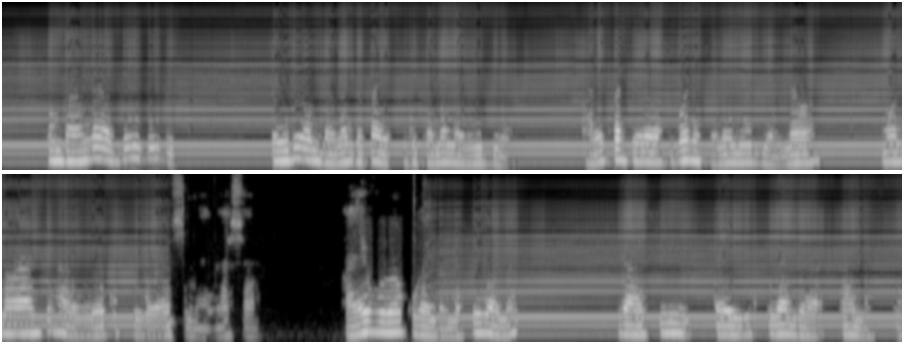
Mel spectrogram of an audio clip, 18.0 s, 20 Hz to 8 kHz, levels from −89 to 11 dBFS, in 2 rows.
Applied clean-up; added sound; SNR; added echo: neural mask model RNNoise.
